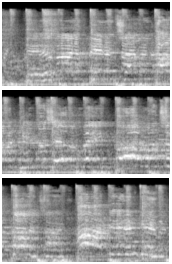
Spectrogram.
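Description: Live pop music: a male lead singer sings a melody into a microphone, with some held notes, over an amplified band with a steady beat and heavy bass.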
